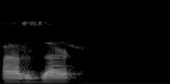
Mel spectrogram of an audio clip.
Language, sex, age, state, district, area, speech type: Assamese, male, 18-30, Assam, Biswanath, rural, spontaneous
